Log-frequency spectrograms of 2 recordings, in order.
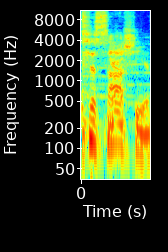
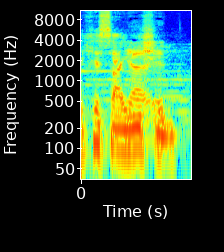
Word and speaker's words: Hisaishi: It's not just Hisashi, it's like Hisaishi. – Yeah, because Japanese is just pronounced differently.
